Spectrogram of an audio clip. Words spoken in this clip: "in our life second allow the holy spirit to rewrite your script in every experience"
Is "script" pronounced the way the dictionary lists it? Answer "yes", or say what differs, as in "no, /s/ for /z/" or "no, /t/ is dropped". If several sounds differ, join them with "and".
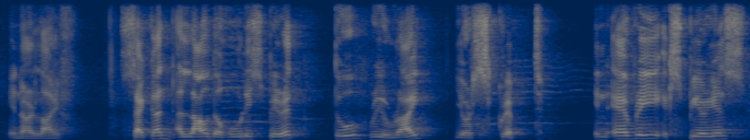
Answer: yes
